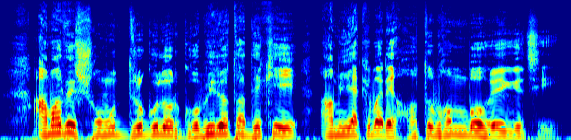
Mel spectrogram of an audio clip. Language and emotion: Bengali, surprised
